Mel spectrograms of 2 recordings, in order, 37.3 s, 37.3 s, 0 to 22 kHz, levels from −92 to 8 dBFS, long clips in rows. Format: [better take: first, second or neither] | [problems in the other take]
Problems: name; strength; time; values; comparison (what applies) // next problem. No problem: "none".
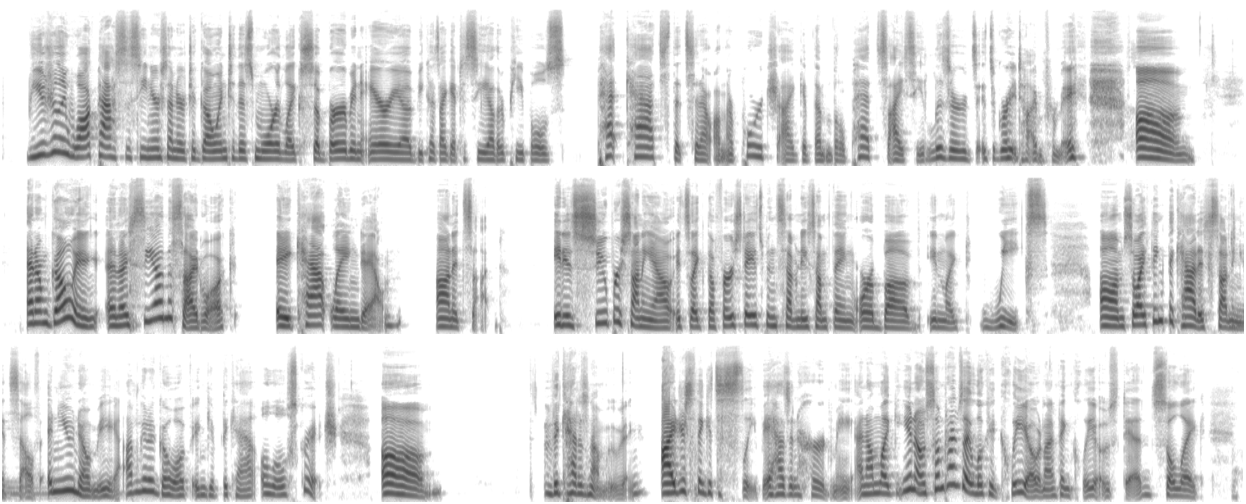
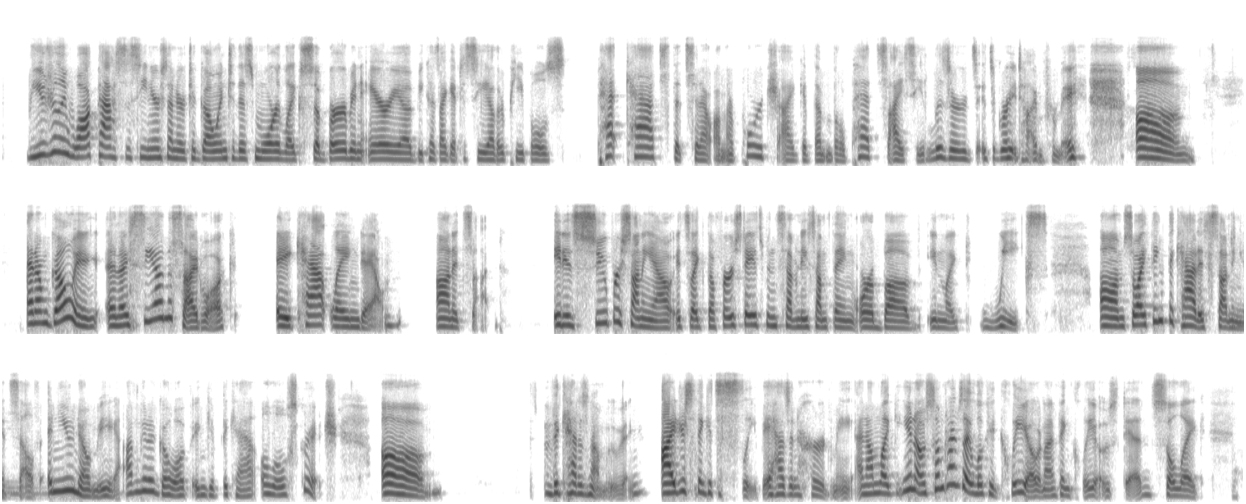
first | garbled, watery; slightly; nothing above 7.5 kHz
